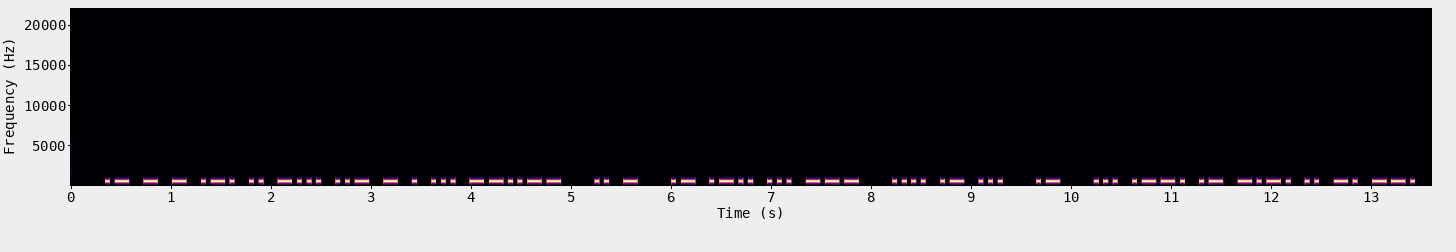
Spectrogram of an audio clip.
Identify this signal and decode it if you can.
Morse code, heard as a keyed tone, about 25 wpm, 600 Hz. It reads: ATTRIBUTES, IT ALSO HAS A SPACING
